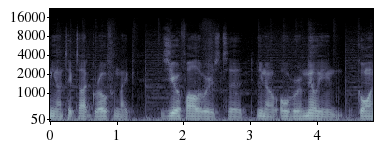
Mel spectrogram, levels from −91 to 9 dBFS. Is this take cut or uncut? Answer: uncut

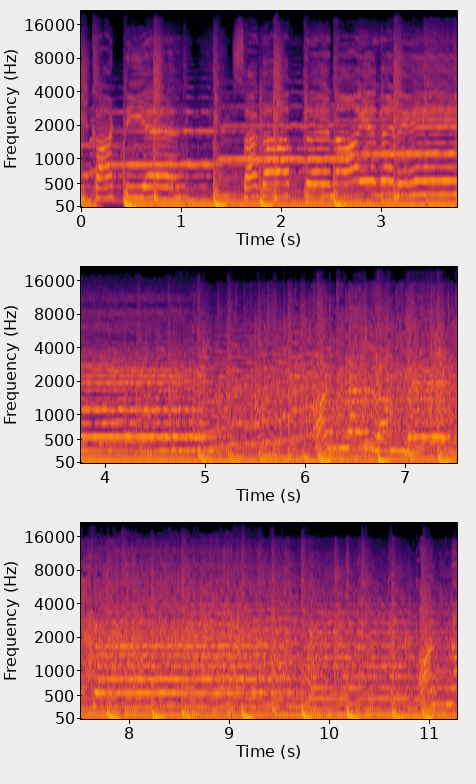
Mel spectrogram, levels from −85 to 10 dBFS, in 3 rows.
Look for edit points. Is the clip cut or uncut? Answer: uncut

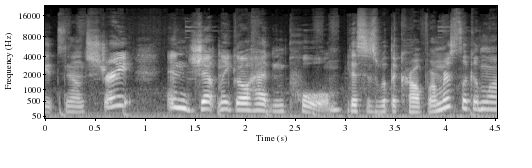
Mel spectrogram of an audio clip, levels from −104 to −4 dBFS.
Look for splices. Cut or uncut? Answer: cut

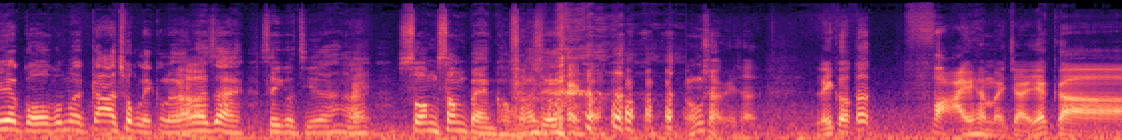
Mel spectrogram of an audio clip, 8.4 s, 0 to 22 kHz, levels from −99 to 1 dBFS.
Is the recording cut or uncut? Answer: cut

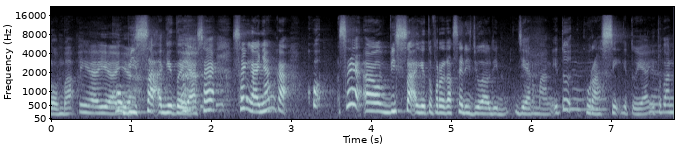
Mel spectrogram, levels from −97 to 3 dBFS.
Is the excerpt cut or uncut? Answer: uncut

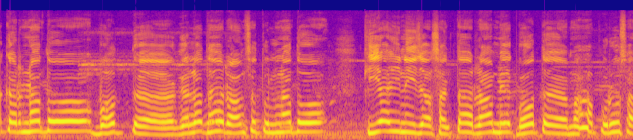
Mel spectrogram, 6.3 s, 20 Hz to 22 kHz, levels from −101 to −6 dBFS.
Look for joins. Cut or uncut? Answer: cut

